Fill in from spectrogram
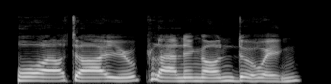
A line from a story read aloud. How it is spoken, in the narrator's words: Cheeks whimpered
